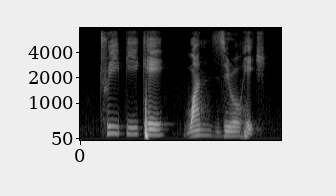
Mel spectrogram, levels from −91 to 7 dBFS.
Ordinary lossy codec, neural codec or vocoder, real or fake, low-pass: none; none; real; 7.2 kHz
